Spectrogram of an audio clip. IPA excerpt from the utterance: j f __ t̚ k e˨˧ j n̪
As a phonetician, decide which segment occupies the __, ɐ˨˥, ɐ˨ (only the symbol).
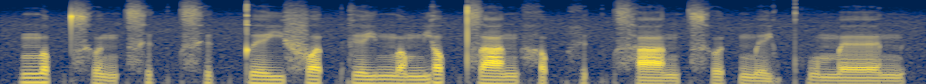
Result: ɐ˨˥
